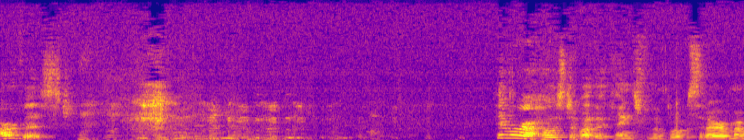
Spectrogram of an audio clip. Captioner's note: laughter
